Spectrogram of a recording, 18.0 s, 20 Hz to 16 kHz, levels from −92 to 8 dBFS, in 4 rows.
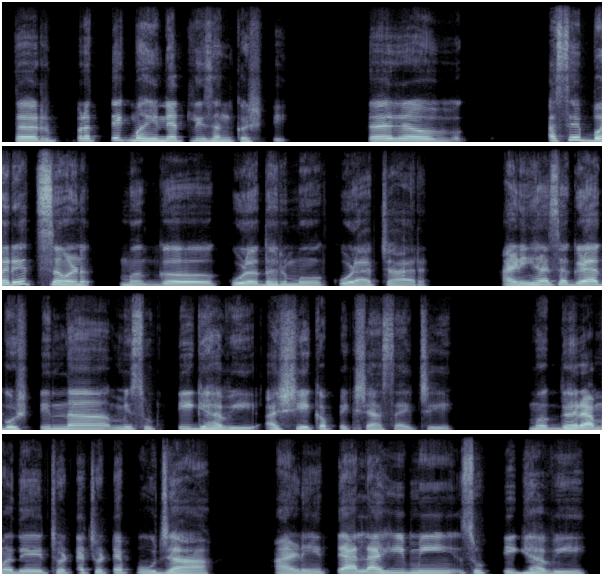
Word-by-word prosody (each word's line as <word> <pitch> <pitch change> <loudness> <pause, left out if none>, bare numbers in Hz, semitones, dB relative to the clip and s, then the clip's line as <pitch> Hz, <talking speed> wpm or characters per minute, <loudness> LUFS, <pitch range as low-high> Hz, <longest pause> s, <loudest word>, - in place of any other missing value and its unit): तर 220 -2 +3 0.2
प्रत्येक 240 +3 -1
महिन्यातली 225 -2 +2
संकष्टी 185 -5 -5 0.6
तर 235 +1 +3
अ, 220 -3 +1 0.7
असे 270 +6 +2
बरेच 245 +4 +5
सण, 210 -6 +5 0.3
मग 200 -1 -7
अ, 185 -1 +4
कुळधर्म, 190 -3 +1 0.3
कुळाचार 160 -3 -2 0.6
आणि 190 +3 +3
ह्या 215 -1 +4
सगळ्या 210 -3 +4
गोष्टींना 200 -1 0
मी 210 +3 -4
सुट्टी 210 0 -5
घ्यावी, 170 -7 0
अशी 175 +3 +1
एक 195 -2 -1
अपेक्षा 165 0 -5
असायची. 150 -1 -8 0.6
मग 190 0 -3
घरामध्ये 190 -1 +3
छोट्या-छोट्या 190 0 -4
पूजा 185 -2 +1 0.8
आणि 165 +2 -1
त्यालाही 200 +3 +4
मी 215 -1 -1
सुट्टी 215 -2 -5
घ्यावी, 165 -5 -2
200 Hz, 110 wpm, -23 LUFS, 185-220 Hz, 0.8 s, बरेच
